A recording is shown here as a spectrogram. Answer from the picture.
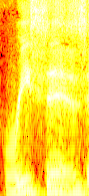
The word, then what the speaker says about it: Reese's: So therefore, the proper pronunciation would be Reese's, as in possessive. – Right. – Reese's peanut butter cup, not Reese's.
